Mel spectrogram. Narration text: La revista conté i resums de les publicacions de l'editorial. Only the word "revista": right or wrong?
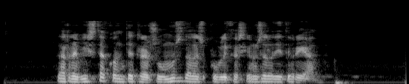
right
